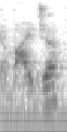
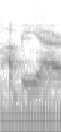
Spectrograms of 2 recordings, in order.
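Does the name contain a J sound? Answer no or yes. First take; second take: yes; no. First: The name is said with a J sound. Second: The name is said without a J sound. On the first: This is how English speakers usually say it. "Most English speakers are going to say" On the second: This is closer to the original Hebrew. "Hebrew has no J, so it would have been"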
